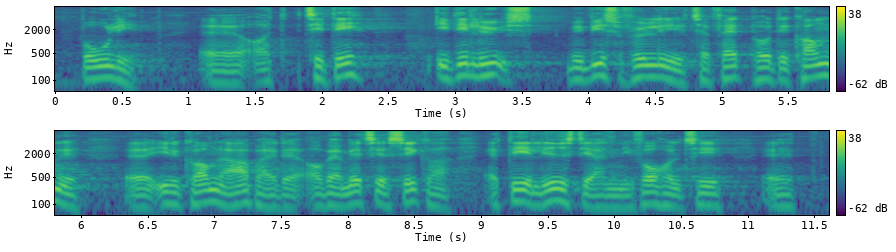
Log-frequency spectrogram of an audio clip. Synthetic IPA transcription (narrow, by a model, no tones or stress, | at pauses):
b̥o̝ːli | ɒ̽t͡sʰe̝ld̥e̝ | id̥e̝ly̰ːs | ʋe̝ʋiseføllit͡sʰɛ̰fæd̥̚pʰɒ̽d̥e̝kʰɒ̽mənə | id̥e̝kʰɒ̽mənəɑ̈ːb̥ɑ̈ɪ̰d̥əʔɒ̽ʋæːɐmet͡sʰe̝æse̝ɡ̥ʁɐ | ædd̥e̝æɐle̝ð̞ˠsd̥jæɐnn̩ifɒːɦɒ̽l̰t͡sʰe̝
